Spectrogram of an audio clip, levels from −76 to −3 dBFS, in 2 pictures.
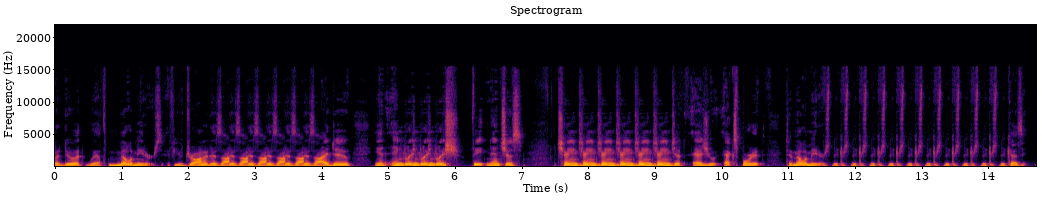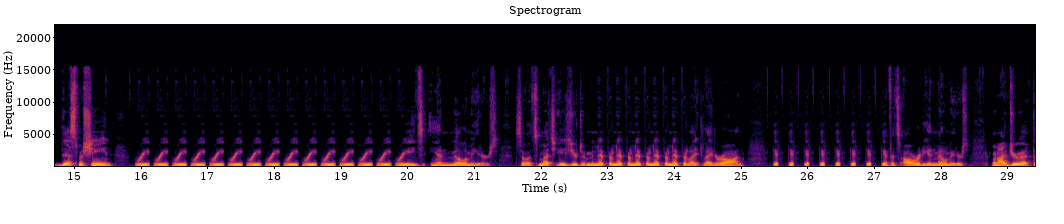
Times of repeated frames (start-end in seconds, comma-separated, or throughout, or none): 2.58-3.97, 5.37-5.83, 7.87-9.27, 11.77-14.28, 16.09-19.99, 23.06-24.17, 25.52-27.15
